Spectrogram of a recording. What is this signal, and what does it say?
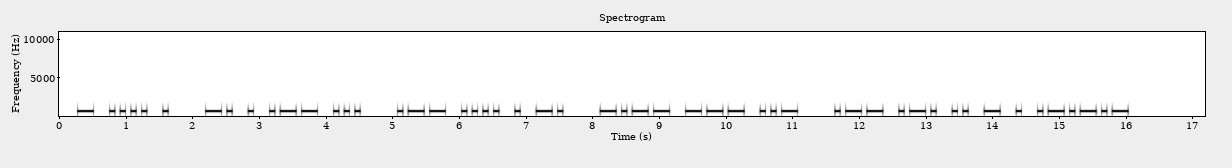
Morse code, heard as a keyed tone, about 15 wpm, 700 Hz. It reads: THE NEWS WHEN YOU WRITE.
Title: Sentences from Top 800 Words 15wpm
